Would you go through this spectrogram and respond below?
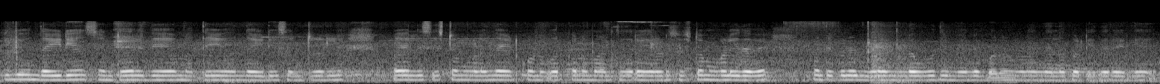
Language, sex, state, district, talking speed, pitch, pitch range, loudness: Kannada, female, Karnataka, Dakshina Kannada, 95 wpm, 200 Hz, 200-210 Hz, -15 LUFS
